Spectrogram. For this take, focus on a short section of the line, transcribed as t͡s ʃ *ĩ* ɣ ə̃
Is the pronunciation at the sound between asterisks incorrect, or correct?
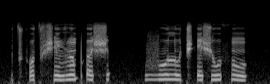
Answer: incorrect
